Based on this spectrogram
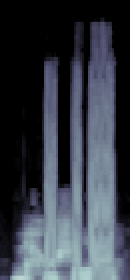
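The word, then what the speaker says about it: Mahershala: Mahersula Ali.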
